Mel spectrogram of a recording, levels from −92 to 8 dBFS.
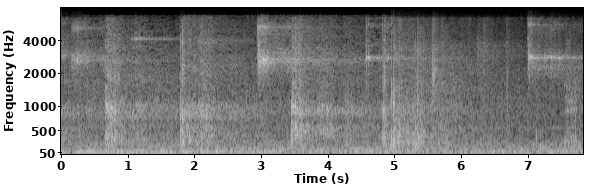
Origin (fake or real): real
